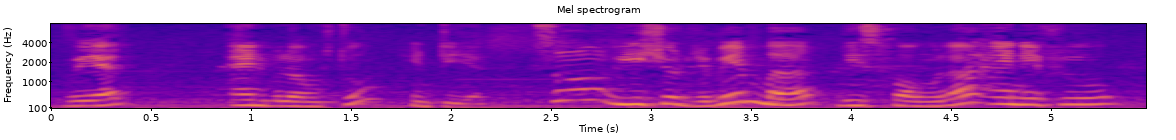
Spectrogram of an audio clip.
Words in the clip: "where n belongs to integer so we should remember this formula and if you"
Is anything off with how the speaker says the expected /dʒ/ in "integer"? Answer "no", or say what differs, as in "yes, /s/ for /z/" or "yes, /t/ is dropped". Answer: yes, /dʒ/ is dropped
